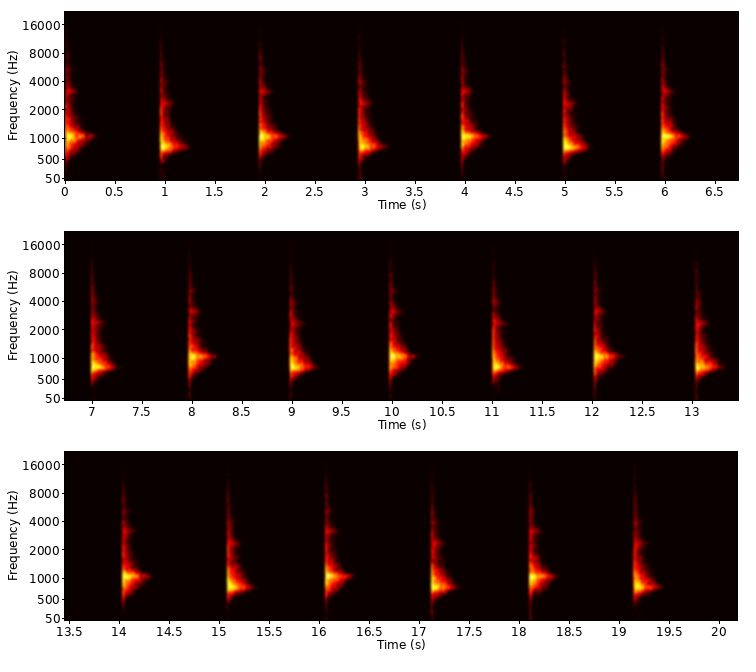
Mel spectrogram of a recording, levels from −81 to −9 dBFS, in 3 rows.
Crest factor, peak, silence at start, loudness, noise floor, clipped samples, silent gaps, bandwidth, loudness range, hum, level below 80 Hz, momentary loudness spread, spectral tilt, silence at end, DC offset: 24 dB; -10 dBFS; 0 s; -29 LUFS; -90 dBFS; under 0.1%; none; 13 kHz; 2 LU; none; under -90 dBFS; 13 LU; 1 dB/octave; 0.9 s; under 0.1%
